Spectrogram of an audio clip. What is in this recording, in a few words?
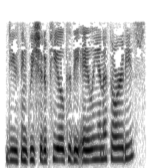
alien appeal, female sci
